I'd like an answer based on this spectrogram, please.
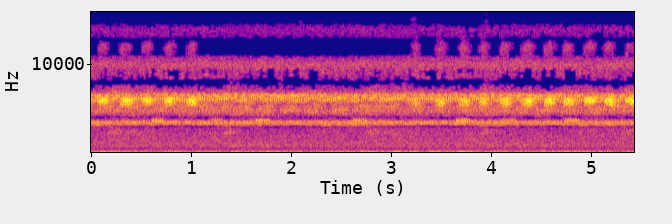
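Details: Crickets chirping at night, high shrill pulsed trills repeating in rapid bursts above a steady ringing chorus of insects.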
